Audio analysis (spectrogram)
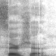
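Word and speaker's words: Saoirse: I think I got that I believe it's cersa thank you very much that's how you pronounce that yeah all right Ron Perman has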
